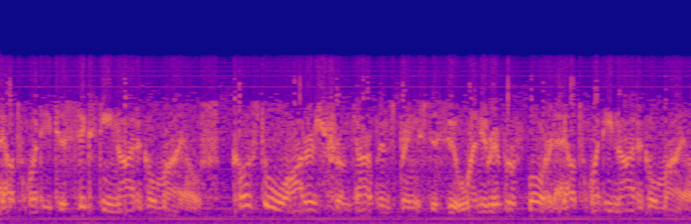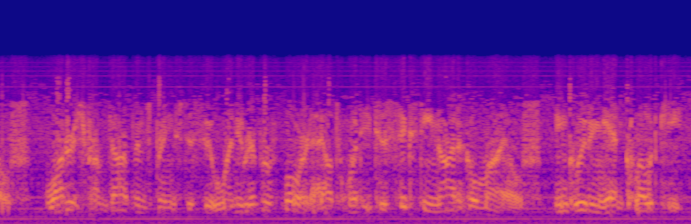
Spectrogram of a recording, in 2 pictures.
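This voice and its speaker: A man reading a scripted weather alert bulletin in a formal, stilted automated manner over weather radio. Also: mid-range voice. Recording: muffled, noisy weather radio broadcast.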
